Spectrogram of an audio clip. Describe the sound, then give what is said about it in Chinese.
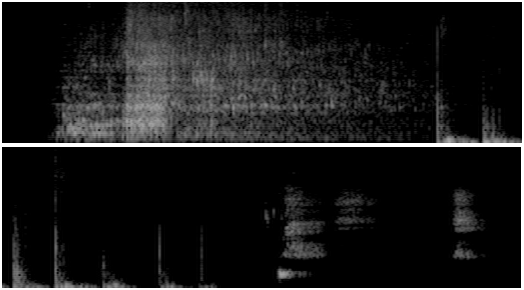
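Toilet flush: a loud rush of water surges and slowly drains away over several seconds, followed by a run of sharp knocks and a few short, faint breathy sounds. “老公啊，你上完厕所冲干净啊，然后把防扇打开，赶紧出去吧。”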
